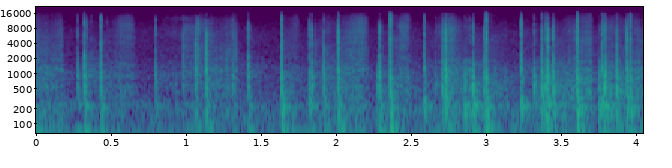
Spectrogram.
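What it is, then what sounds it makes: Aluminum laptop lid. Long chrome nails scratch and tap around the Apple logo on a closed silver aluminum MacBook lid. Quick, bright clicks and short scratchy strokes sound over a soft, steady hiss. Each tap dies away almost instantly.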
